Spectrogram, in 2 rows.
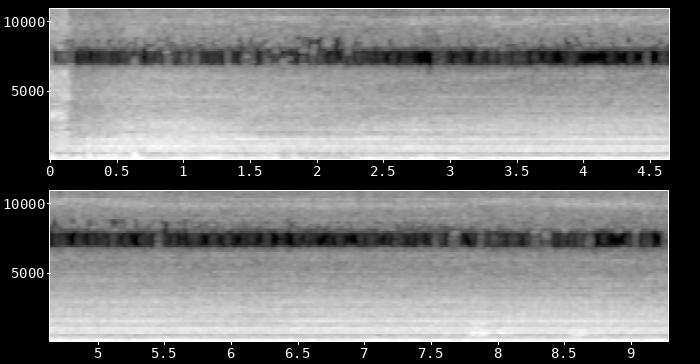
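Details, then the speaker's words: Ford Cortina first started after about 32–33 years laid up: steady four-cylinder idle, slightly lumpy now and then but no tapping or knocking, sounds smooth; some smoke from the rear, oil at the bottom of the dipstick. "Well, that was idling. Yeah. Um and I say the engine does sound quite smooth. Little bit lumpy here and there, but no tapping noises."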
